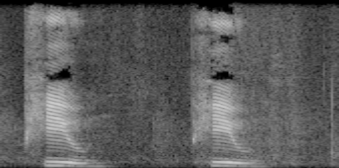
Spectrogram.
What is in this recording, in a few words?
Nasa Yuwe; recoger granos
